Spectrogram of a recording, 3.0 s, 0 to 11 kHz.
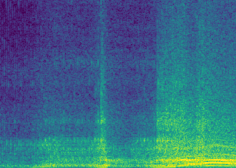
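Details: Mercedes OM606 diesel after injection pump calibration, warm at about 70°, revs rising cleanly with no stumble or miss after a stuck-injector misfire cleared, then back to idle without trouble; healthy response.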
